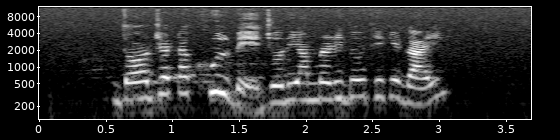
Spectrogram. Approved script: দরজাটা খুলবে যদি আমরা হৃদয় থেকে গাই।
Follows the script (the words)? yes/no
yes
